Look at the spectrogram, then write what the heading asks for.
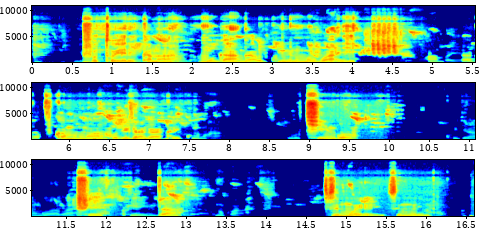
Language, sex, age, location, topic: Kinyarwanda, male, 25-35, Nyagatare, health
